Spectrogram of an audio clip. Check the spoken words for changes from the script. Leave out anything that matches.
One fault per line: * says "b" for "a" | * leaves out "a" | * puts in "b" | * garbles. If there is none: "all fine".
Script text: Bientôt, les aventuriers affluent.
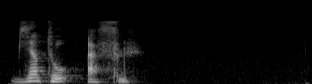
* leaves out "les aventuriers"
